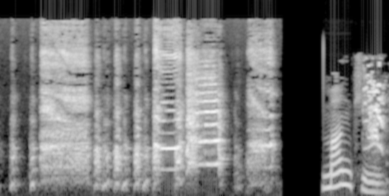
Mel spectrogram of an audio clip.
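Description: A rooster crows loudly.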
